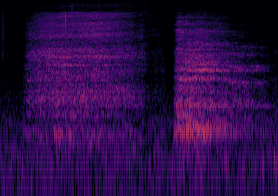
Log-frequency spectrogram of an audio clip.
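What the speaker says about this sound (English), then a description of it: "I want you to take a deep breath." A slow, airy deep breath heard up close: a long hissing inhale followed by a second sustained breath, soft and intimate in a calm relaxation setting, with no talking.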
